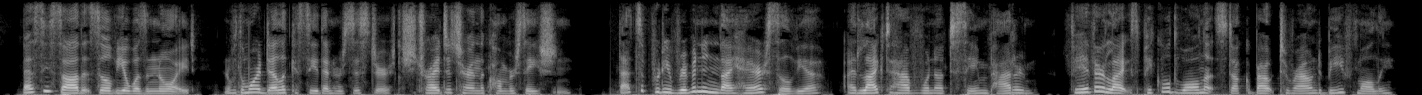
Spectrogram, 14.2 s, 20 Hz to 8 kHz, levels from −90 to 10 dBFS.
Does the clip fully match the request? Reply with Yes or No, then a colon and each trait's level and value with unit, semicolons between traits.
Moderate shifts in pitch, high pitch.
Yes: average, 3.3 semitones; high, 220 Hz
